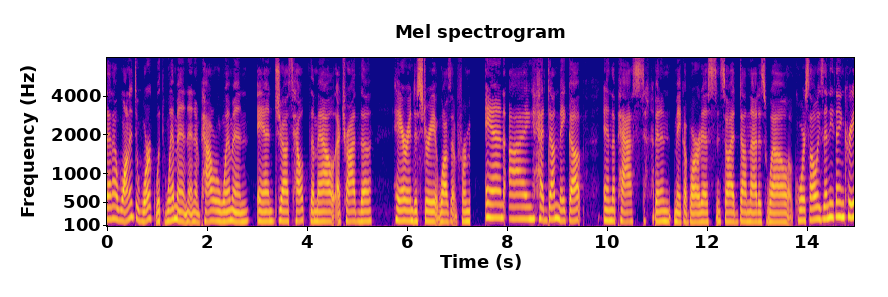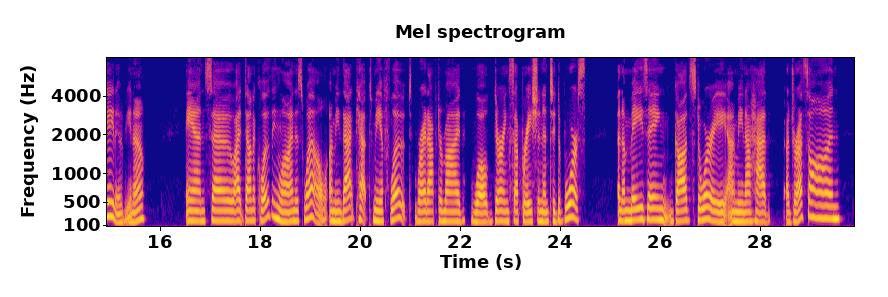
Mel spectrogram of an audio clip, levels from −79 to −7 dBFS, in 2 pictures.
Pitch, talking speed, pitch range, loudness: 175 Hz, 170 wpm, 165-200 Hz, -15 LUFS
